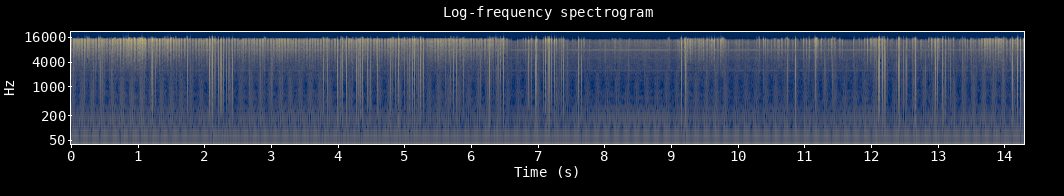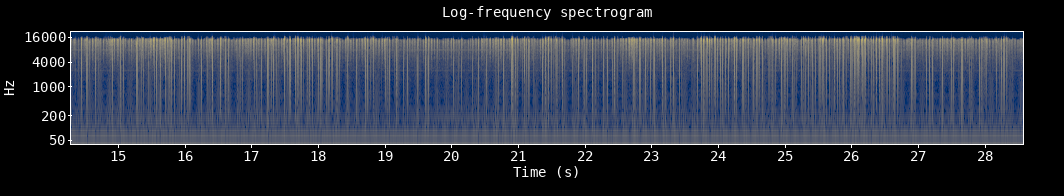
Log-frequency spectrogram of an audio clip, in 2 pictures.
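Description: Steady electrical hum under dense crackling static and hiss, with no clear sound from the game itself.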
